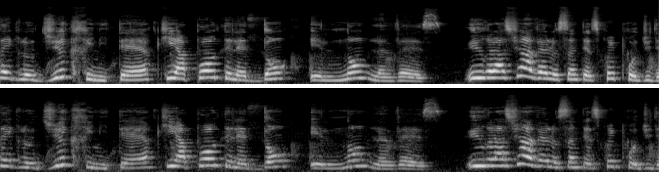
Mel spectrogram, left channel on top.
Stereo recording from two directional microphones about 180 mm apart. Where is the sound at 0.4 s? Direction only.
30° left (ahead or behind).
